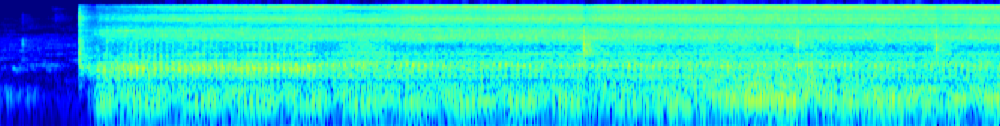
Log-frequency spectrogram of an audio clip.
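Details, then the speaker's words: Used oil-free air compressor: pump chatters with a steady hiss-heavy clatter and never unloads or stops; the automatic pressure switch fails to cut off, apparently because a mismatched cover keeps its button from reaching the lever. "Nah, ini otomatisnya nggak berfungsi teman-teman."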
